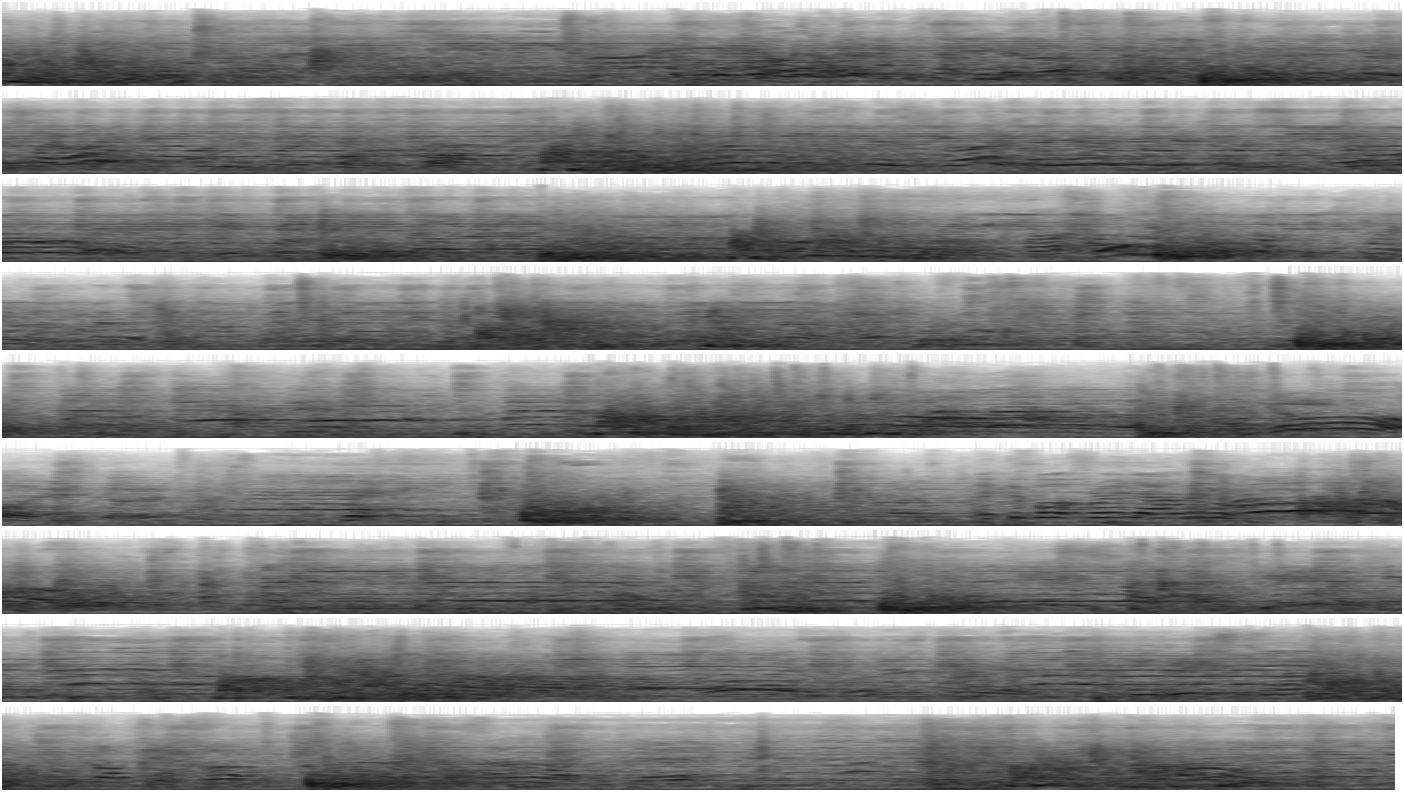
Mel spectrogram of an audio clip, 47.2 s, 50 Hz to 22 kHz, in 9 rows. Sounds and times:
Inside, public space: 0:00.0 - 0:47.2
Music: 0:00.0 - 0:47.2.

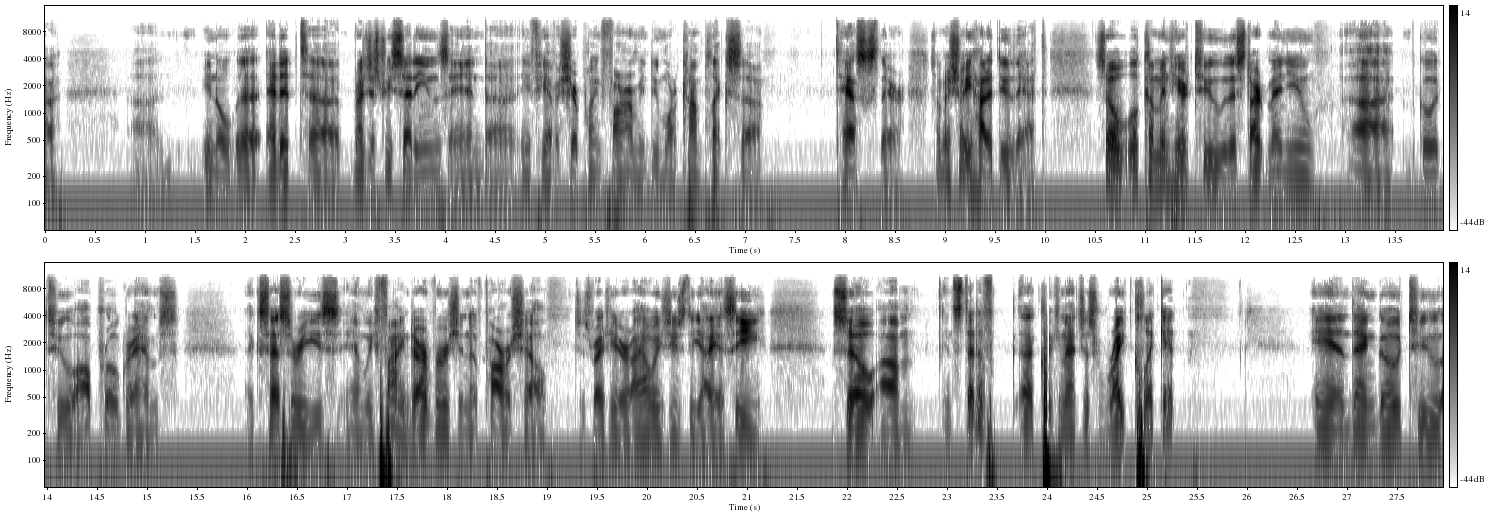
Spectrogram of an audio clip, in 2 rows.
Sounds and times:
Speech: 0:00.0 - 0:00.2, 0:00.9 - 0:07.2, 0:07.9 - 0:15.4, 0:16.0 - 0:21.2, 0:21.8 - 0:25.4, 0:26.7 - 0:27.9.

